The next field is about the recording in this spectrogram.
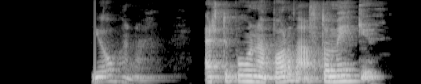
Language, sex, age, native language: Icelandic, female, 50-59, Icelandic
